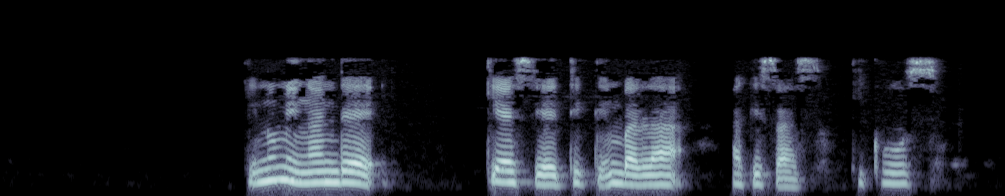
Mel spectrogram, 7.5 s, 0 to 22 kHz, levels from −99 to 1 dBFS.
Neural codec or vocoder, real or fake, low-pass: none; real; 7.2 kHz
